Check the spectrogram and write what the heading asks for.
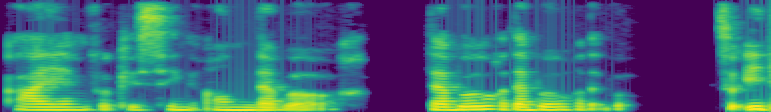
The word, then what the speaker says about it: d'abord: We have d'abord. D'abord. So the final D is silent.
